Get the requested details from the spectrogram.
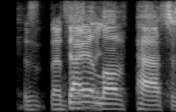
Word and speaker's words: Dyatlov Pass: Dyatlov Pass is how you're supposed to say it.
